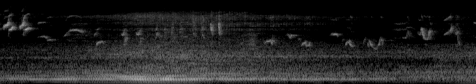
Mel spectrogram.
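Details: Pleci dakun, the mountain white-eye, from Pacitan: scattered high twittering notes and short upslurred whistles, irregularly spaced, partly masked by a loud low hum like a passing vehicle.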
